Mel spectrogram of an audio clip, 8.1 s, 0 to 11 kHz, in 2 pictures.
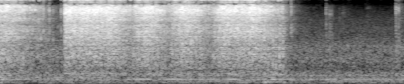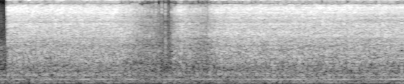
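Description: Close, loud ratchet clicking runs almost without a break while snugging down the head bolts during a head gasket install on a 2015 Honda Fit, stopping briefly for about a second before starting again, with no speech.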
